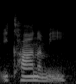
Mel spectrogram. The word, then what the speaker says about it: economy: 한국식 발음은 이코노미, 미국식 발음은 economy입니다. economy. 이 카 부분에 강세를 주셔야 된다고 말씀드렸죠?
